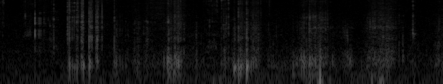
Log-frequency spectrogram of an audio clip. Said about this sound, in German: Und ich muss mal kurz dazwischen knuspern. Ich habe mir ein paar Tortillas geholt und dippe die und dann knusper ich die.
